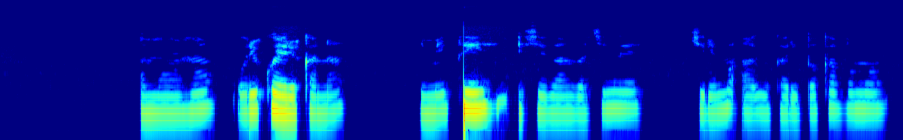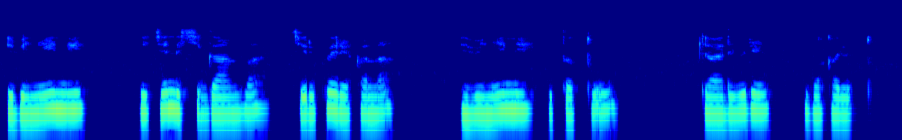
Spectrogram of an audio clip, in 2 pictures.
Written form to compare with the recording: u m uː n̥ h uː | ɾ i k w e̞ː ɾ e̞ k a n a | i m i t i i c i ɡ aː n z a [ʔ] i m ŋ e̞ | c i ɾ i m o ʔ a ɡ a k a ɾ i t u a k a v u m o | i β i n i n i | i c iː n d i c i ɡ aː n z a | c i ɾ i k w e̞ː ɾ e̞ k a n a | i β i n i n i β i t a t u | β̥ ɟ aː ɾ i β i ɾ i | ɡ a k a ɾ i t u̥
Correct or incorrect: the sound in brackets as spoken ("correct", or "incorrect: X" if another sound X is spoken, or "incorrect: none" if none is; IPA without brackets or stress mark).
incorrect: c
